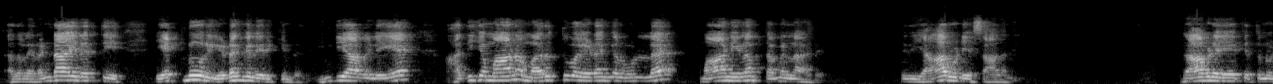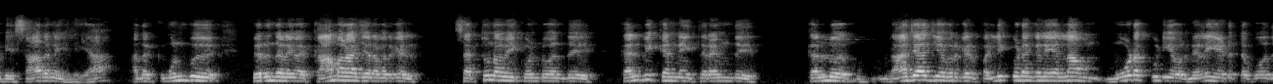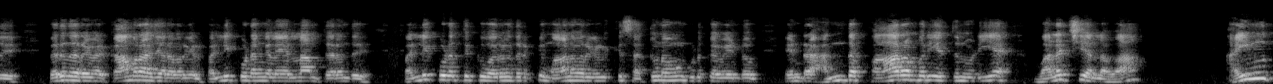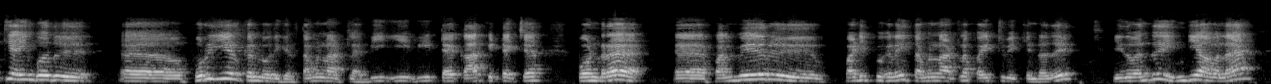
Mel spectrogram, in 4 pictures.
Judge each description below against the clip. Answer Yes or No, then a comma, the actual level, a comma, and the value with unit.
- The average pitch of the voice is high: No, medium, 165 Hz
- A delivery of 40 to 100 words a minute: Yes, average, 85 wpm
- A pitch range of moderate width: Yes, average, 4.0 semitones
